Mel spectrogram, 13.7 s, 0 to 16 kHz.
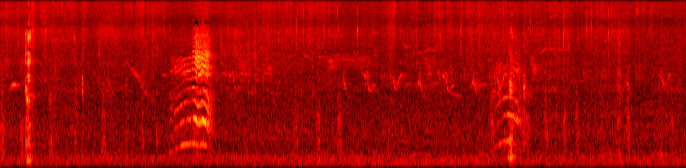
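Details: Squeals from Gracie the sow and her newborn piglets, less than 24 hours old: a short high arching squeal near four seconds and another about six seconds later, after a sharp click at the start, over quiet background hiss.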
